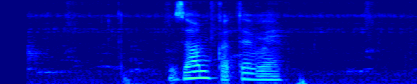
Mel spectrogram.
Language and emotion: Russian, sad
